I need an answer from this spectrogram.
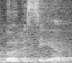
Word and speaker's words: Boadicea: And Boudica, I don't know if anyone knows it, from history, or Boadicea, people pronounce it either way.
